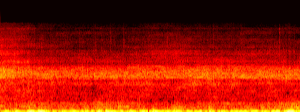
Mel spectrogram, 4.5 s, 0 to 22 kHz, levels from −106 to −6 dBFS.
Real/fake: fake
